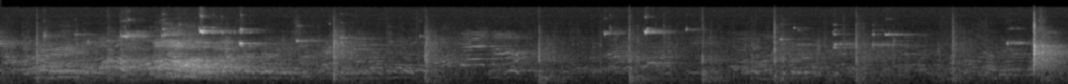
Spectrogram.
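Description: Basketball dribbled and bounced on a hardwood gym floor, a series of sharp knocks, with short high sneaker squeaks among them. Spectators' voices swell briefly about two seconds in, then settle.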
